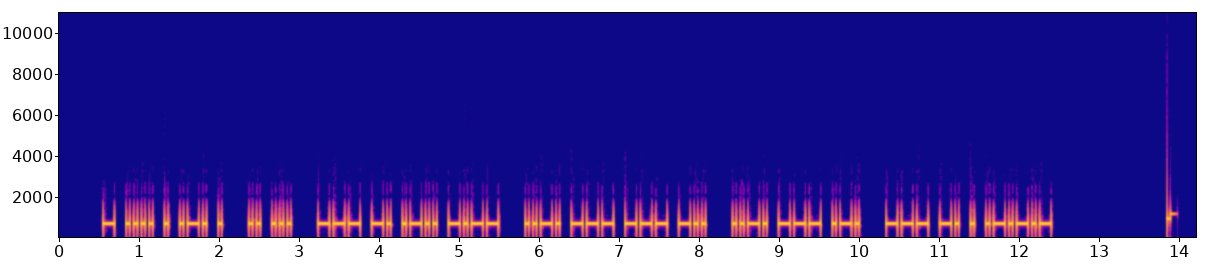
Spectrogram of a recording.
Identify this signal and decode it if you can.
Morse code, heard as a keyed tone, about 25 wpm, 700 Hz. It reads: THERE IS ONLY FOOD FOR ONE.
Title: Sentences from Top 300 Words 25wpm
